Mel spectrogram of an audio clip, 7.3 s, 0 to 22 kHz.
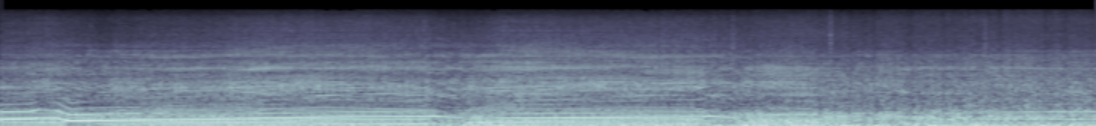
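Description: Suzuki DRZ400's single-cylinder four-stroke engine pulling hard under acceleration, its pitch climbing and dropping sharply at three upshifts, about half a second, three seconds and five seconds in, then rising more slowly in the higher gear.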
